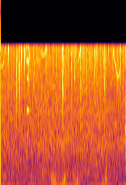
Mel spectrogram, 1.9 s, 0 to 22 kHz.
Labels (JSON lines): {"label": "biophony, dolphin", "recorder": "SoundTrap 500"}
